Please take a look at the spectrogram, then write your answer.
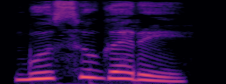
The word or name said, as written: ಭಾಸ್ಕರಿ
